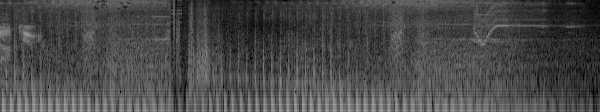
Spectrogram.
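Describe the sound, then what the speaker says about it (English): Fulton recovery helicopter in the video game Metal Gear Solid: Peace Walker, a rapid rhythmic rotor chop thudding steadily and loud, briefly dipping then resuming, with faint electronic game tones and chirps over it. "Fulton recovery helicopter is complete."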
